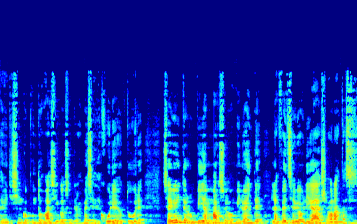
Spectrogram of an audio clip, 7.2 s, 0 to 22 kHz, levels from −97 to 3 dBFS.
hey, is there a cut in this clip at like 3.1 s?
no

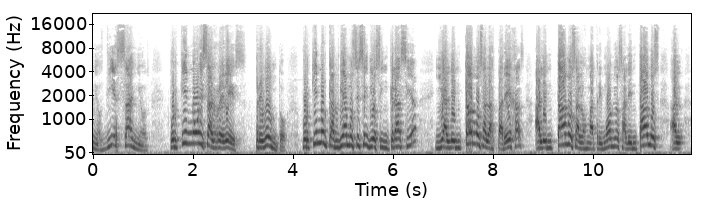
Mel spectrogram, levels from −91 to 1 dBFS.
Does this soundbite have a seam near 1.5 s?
yes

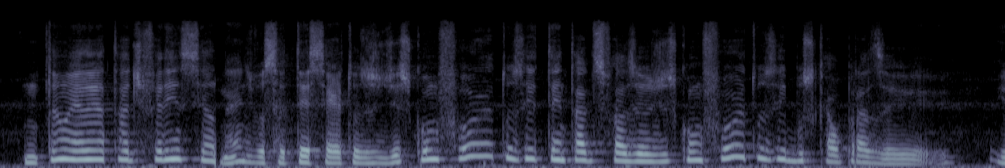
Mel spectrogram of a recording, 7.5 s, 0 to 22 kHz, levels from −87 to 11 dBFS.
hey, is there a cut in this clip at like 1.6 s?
yes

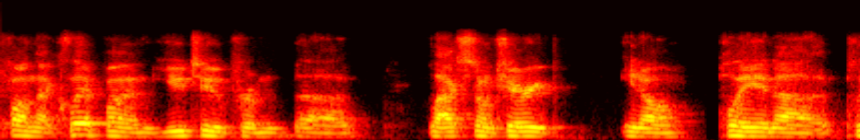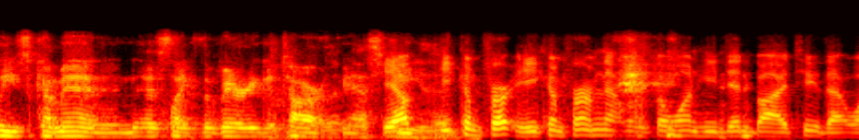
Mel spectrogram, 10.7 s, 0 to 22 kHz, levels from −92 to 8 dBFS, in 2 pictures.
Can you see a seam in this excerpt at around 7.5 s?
yes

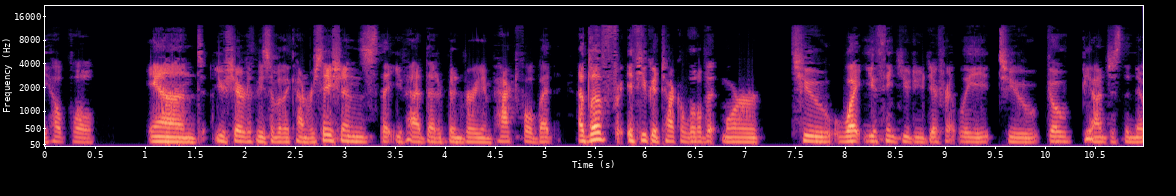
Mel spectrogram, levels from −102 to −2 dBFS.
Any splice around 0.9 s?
no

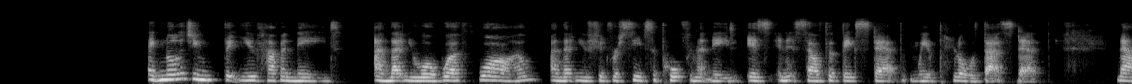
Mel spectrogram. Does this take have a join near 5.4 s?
yes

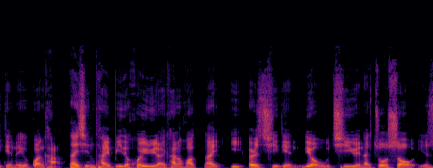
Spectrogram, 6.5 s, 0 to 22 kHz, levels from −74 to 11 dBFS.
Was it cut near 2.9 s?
yes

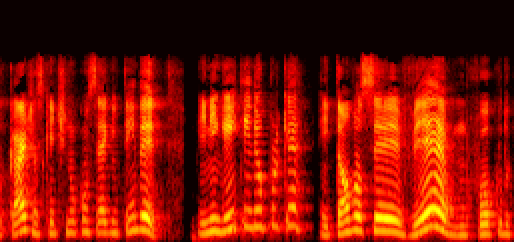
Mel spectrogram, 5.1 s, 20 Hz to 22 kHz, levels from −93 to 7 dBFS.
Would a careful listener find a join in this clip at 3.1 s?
yes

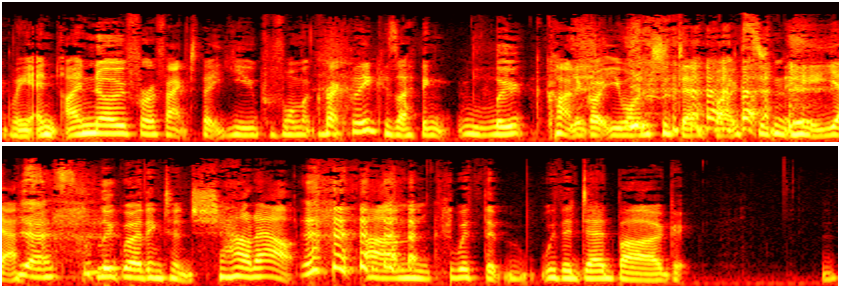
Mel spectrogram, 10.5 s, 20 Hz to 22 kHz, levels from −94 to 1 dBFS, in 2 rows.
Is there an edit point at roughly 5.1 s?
no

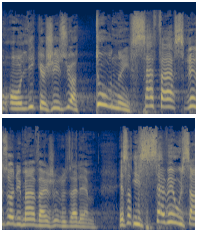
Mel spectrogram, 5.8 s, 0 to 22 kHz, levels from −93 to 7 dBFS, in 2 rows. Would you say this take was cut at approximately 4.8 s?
yes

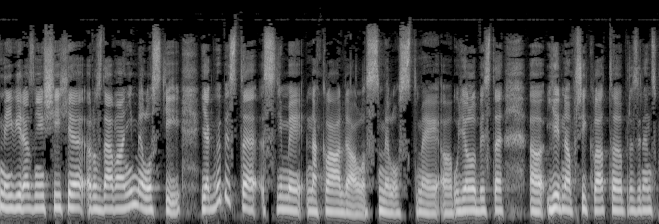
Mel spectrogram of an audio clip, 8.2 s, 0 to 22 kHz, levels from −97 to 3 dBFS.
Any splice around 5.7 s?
yes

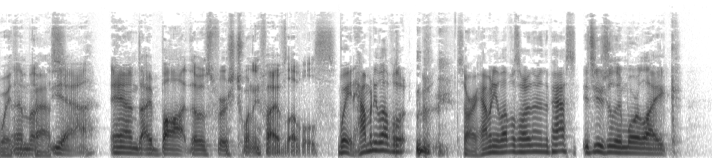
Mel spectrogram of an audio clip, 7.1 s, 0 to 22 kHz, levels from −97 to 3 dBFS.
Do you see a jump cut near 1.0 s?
no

